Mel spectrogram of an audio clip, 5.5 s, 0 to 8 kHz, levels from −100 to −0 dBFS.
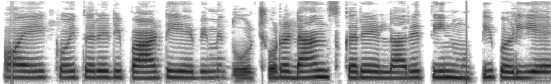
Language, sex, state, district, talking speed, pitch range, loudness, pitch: Marwari, female, Rajasthan, Nagaur, 185 wpm, 220-235 Hz, -17 LUFS, 230 Hz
